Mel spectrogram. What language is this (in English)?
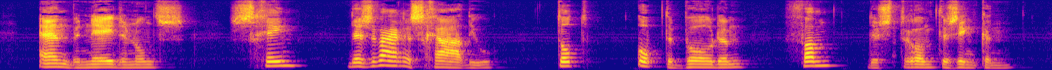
Dutch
